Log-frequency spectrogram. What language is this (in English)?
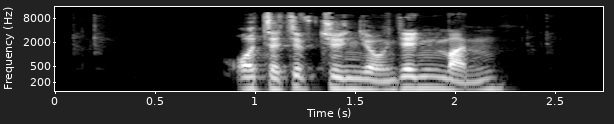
Cantonese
